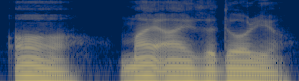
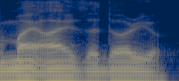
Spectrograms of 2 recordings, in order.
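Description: First: Sexy voice. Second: Low, soft crooning to food; sexy voice. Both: Acted. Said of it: "gets his sexy voice going".

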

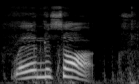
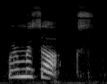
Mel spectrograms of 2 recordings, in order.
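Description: First: Louder, slower Where are my socks, exasperated; real exasperation over lost socks; Where are my socks, loud and drawn out in frustration; frustrated. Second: Said in the usual way. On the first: Real, not acted. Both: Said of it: "I don't say that when I'm angry".

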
